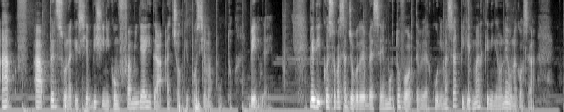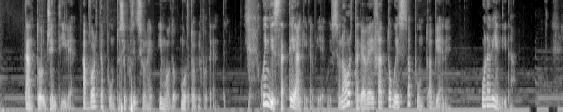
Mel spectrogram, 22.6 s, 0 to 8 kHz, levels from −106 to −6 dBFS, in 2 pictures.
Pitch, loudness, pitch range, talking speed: 105 Hz, -25 LUFS, 85-140 Hz, 160 wpm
